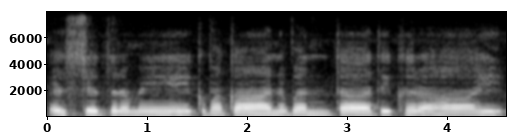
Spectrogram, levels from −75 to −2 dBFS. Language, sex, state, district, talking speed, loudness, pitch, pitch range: Hindi, female, Madhya Pradesh, Bhopal, 115 wpm, -12 LUFS, 230 Hz, 220-230 Hz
